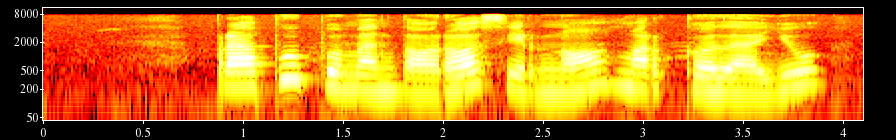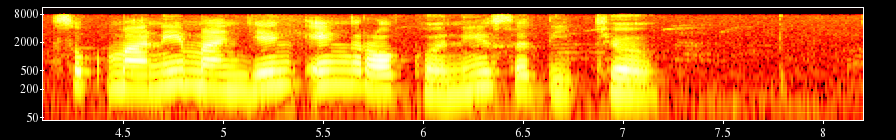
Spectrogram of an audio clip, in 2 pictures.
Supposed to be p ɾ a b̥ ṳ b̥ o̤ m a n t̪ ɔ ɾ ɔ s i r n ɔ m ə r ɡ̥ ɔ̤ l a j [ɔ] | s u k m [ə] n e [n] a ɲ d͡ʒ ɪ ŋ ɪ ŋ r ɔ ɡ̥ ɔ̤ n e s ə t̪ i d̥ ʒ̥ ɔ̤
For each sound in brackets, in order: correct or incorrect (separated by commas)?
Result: incorrect, incorrect, incorrect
